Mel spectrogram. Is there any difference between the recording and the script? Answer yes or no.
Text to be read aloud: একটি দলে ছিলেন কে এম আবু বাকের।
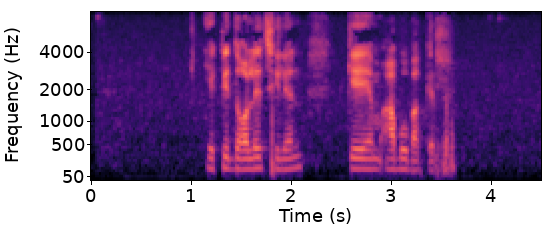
no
